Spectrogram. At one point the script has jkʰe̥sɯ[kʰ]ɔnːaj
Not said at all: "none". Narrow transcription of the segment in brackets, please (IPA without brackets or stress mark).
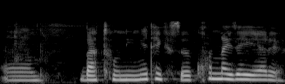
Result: kʰ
